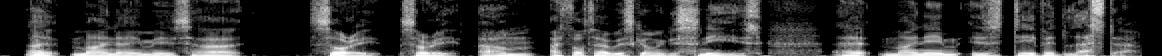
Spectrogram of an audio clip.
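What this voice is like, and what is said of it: Educated-sounding accent. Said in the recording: “Listen to that accent. What I wouldn't give to sound so educated.”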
